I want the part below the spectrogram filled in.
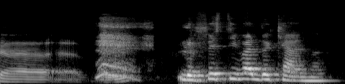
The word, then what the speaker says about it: Le Festival de Cannes: Le Festival de Cannes.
